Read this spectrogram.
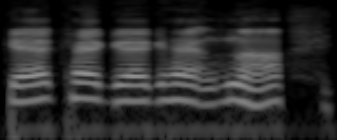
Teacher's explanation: इनका उच्चारण स्थान कहाँ से किया जाता है? कंठ से किया जाता है।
